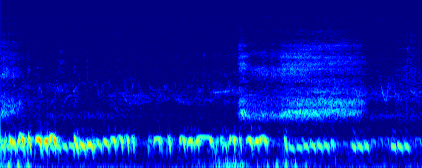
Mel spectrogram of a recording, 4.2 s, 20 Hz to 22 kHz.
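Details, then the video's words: Black grouse at a lek with females, in a raised bog in Berezinsky Biosphere Reserve where up to 30 males and 20 females gather. Ten females cluster near one male. Steady low bubbling rookoo, rapidly pulsed, with faint hissing higher sounds mid-way. "Десять тетёрок на одного петуха! Уникальный тетеревиный ток на заповедном болоте"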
